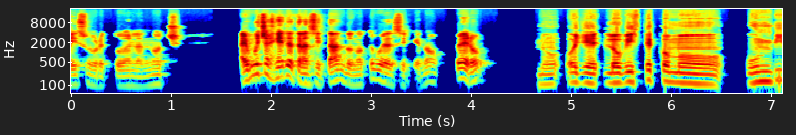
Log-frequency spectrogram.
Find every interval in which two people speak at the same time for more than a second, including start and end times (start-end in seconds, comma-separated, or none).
none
